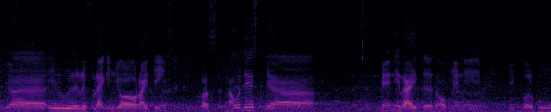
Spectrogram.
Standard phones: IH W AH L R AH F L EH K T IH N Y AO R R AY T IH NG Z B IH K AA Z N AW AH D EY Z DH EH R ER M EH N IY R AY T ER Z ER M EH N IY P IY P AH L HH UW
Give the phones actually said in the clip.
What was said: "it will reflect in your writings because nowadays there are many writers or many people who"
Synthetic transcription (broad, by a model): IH W AH L R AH F L EH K IH N Y AO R R AY T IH NG S B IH K AA S N AW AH D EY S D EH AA M EH N IY R AY T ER S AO M EH N IY P IY P AH L HH UW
